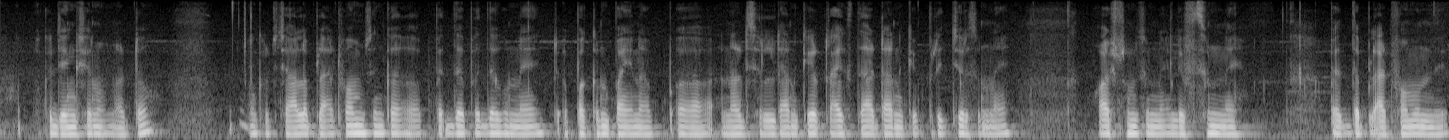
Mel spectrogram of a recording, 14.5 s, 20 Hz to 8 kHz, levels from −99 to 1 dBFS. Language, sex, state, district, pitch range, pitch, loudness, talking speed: Telugu, male, Andhra Pradesh, Anantapur, 105-115 Hz, 110 Hz, -24 LUFS, 105 wpm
